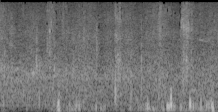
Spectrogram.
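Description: Footsteps on gravel, soft and irregular.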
